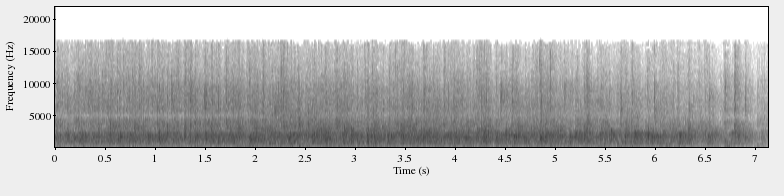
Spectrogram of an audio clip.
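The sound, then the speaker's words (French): Audience applause fills a live public recording as the French hosts thank their guests, with sustained, even clapping from many hands that tapers off in the last second. “Et merci à nouveau à Trilog, je pense qu'on peut les applaudir encore une fois.”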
